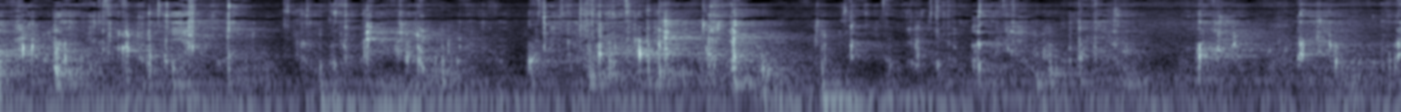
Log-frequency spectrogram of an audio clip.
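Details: Dog eating food indoors: steady wet chewing and biting with irregular crunchy clicks and smacking, close and continuous, with a faint room hum.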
